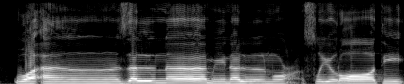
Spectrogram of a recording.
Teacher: عین کو حلق سے ادا کیجئے، را کو پر پڑھیے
